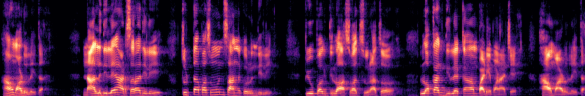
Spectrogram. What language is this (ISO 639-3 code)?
kok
